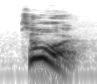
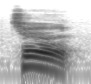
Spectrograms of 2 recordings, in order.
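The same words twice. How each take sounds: First: "Tour" with a full oo vowel, high and falling; corrected pronunciation. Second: "Tour" said with a flattened vowel, like "ter"; alternate pronunciation. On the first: Answering co-host's query on pronunciation, emphatic "Tour" as "toor". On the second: Answering co-host's query on pronunciation, "Tour" as "ter". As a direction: say "Tour" to rhyme with "fur". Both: Shown as a demonstration. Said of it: "Tour or tour?".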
